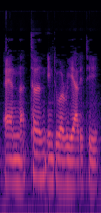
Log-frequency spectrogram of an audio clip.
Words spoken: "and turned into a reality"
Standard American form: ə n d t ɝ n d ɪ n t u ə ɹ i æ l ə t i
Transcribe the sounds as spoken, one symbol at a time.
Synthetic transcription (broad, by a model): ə n t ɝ n ɪ n t u ə ɹ i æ l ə t i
